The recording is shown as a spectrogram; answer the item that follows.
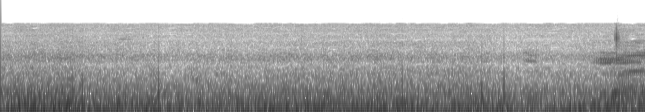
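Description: Steady low rumble of a car on the move, heard from inside the cabin: engine and road noise with no break.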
